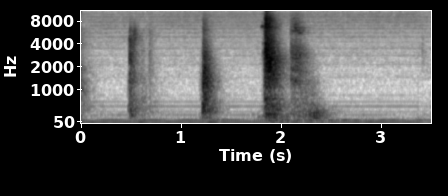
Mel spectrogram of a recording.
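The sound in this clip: A door is opened after the doorbell rings. A few dull knocks and clunks of handling sit over a low steady hum, with the loudest pair close together in the middle.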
